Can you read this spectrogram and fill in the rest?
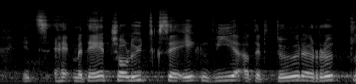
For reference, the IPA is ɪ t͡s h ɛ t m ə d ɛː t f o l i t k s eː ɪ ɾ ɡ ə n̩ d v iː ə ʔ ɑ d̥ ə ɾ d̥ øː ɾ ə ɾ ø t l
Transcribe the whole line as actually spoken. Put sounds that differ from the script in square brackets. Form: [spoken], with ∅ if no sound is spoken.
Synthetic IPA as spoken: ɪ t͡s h ɛ t m ə d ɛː t [ʃ] o l [y] t k s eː ɪ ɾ ɡ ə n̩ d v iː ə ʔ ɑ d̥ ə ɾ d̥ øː ɾ ə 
